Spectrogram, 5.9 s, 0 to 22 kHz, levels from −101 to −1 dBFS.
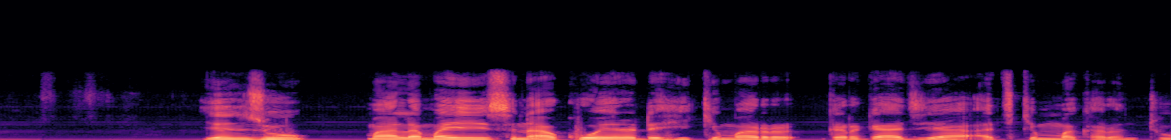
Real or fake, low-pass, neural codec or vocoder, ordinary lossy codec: real; 10.8 kHz; none; none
